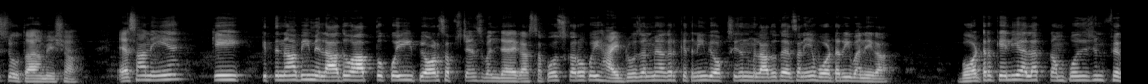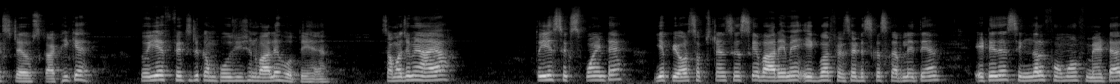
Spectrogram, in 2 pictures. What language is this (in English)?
Hindi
